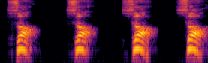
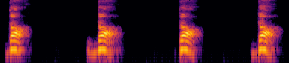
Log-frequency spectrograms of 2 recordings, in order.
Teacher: Actual इसका जो सही तरीका है पढ़ने का, वो हल्की सी डी वाली साउंड के साथ है, लेकिन मोटा करके पढ़ेंगे।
